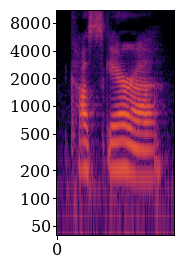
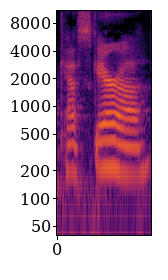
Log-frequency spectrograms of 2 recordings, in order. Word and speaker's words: cascara: Barberry, blue flag, cascara, because it rhymes with mascara, cascara, sagrada, dandelion root.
